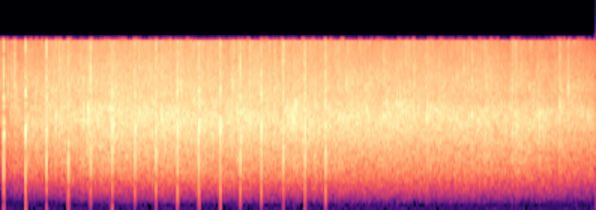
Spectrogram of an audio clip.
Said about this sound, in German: Ich denke, das ist auch nochmal einen Applaus wert.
